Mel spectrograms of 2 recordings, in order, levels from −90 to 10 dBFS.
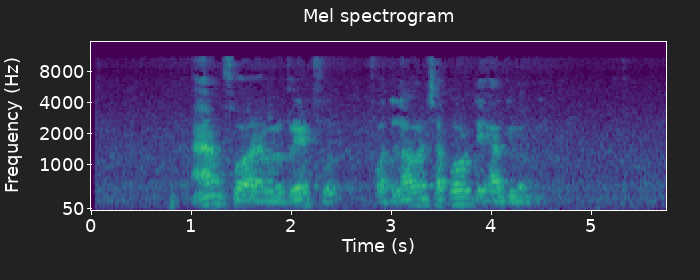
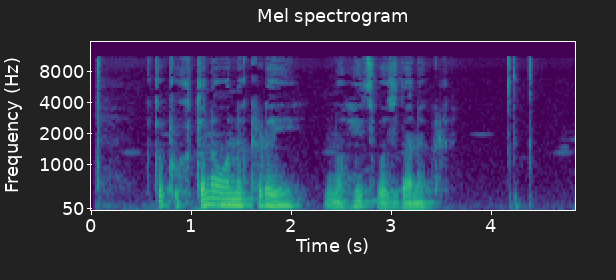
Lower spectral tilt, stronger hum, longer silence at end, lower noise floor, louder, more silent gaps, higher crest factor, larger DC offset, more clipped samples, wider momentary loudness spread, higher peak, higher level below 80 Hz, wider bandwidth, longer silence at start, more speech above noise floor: second, -4.5 dB/octave vs -6 dB/octave; neither; first, 1.25 s vs 0.45 s; second, -53 dBFS vs -63 dBFS; about the same, -26 LUFS vs -24 LUFS; neither; about the same, 20 dB vs 20 dB; neither; neither; second, 13 LU vs 16 LU; about the same, -8 dBFS vs -6 dBFS; second, -68 dBFS vs -42 dBFS; about the same, 11.5 kHz vs 11.5 kHz; first, 0.8 s vs 0.05 s; second, 28 dB vs 40 dB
